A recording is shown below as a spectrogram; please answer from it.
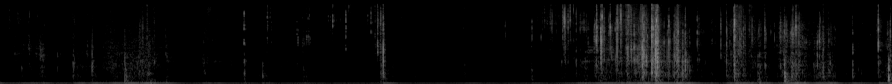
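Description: Self-adhesive sticker peeled and pressed onto 1 mm foam paper for card making, intermittent close crinkling and tearing rustles that start sparse and faint, then grow busier and louder toward the end, no talk.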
